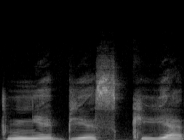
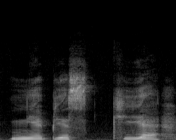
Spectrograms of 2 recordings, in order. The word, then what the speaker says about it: niebieskie: Okay, so niebieskie, not niebieskie, but niebieskie. You would keep this I letter there so that it's better, nicer to pronounce, easier. Not niebieskie, but niebieskie, niebieskie.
